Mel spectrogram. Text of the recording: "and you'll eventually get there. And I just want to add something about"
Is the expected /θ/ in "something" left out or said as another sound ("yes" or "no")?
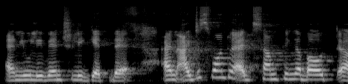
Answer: yes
